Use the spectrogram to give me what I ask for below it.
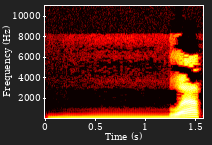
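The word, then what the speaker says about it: ลาบ: Lap or larb, lab pronounced, L-A circumflex P, is one of the internationally most well-known salads from Thailand.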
